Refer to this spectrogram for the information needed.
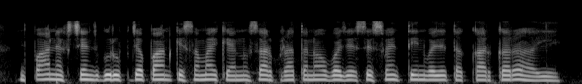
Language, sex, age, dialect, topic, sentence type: Magahi, female, 18-24, Central/Standard, banking, statement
